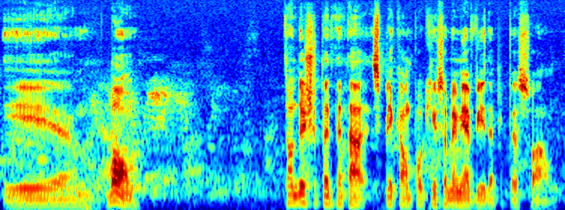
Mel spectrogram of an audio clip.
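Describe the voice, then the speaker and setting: A man from Brazil, a lawyer in his thirties, telling the story of his career in a relaxed podcast conversation, often checking in with "né?". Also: lowish voice, brisk. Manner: relaxed storytelling, hedging with frequent "né?". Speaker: guest lawyer. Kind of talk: casual podcast interview.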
